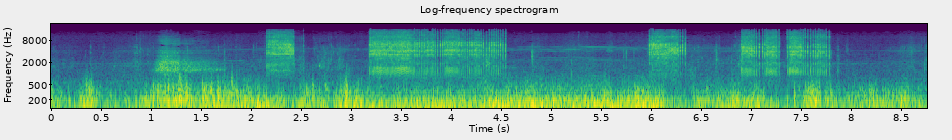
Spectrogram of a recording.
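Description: Wind rumble on the microphone, broken by several bursts of a Penn Squall conventional reel's drag buzzing as a hooked fish pulls line, the longest lasting about a second and a half around three to four seconds in.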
